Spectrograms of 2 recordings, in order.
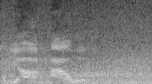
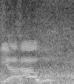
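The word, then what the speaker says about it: Yahweh: my name this is Jehovah Hebrews pronounced yah Howard so Jehovah is his name but if that Joe is pronounced ya hawa because there's no Jason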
